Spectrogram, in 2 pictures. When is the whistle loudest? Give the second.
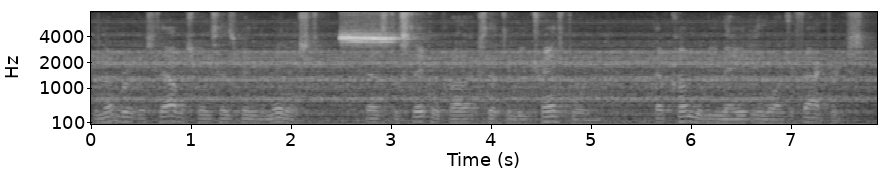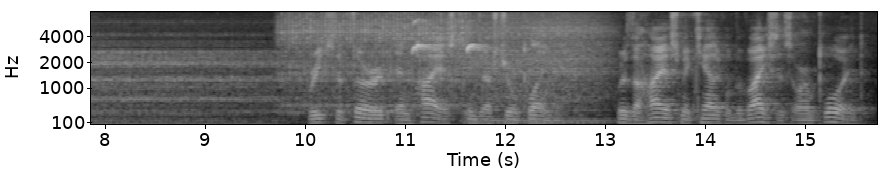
3 s.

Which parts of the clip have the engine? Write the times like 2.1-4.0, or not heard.
0.0-13.2.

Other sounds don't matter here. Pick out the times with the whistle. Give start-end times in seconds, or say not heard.
2.5-3.1, 11.1-11.8.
